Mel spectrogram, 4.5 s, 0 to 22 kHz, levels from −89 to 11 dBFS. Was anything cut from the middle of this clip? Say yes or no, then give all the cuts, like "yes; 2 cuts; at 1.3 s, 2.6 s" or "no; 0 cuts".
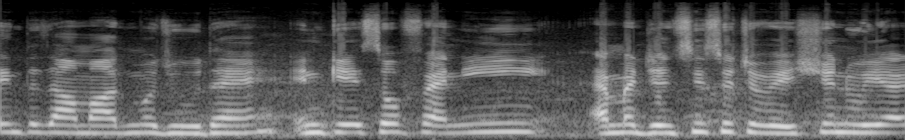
no; 0 cuts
